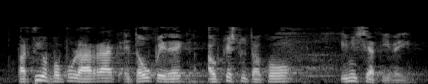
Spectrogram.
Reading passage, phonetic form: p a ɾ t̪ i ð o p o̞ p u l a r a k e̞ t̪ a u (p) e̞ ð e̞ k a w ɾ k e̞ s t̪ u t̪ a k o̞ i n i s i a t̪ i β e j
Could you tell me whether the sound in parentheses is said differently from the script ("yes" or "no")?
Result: no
